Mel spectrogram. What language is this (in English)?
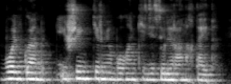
Kazakh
